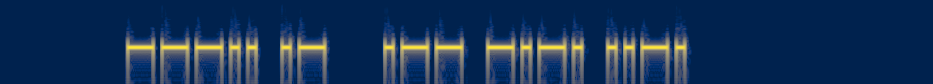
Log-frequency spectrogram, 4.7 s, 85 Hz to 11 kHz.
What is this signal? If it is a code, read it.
Morse code, heard as a keyed tone, about 28 wpm, 700 Hz. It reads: 8A WCF
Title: Field Day Exchanges Encore - 28wpm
